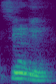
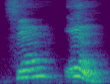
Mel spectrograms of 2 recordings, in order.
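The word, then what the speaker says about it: singing: यदि हमने इसको ING लगाया तो उच्चार हो जाएगा सिंगिंग, लोग बोलेंगे सिंगिंग, लेकिन यह सिंगिंग नहीं है, इसका उच्चारण है सिंग इंग, सिंग इंग, सिंग इंग,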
